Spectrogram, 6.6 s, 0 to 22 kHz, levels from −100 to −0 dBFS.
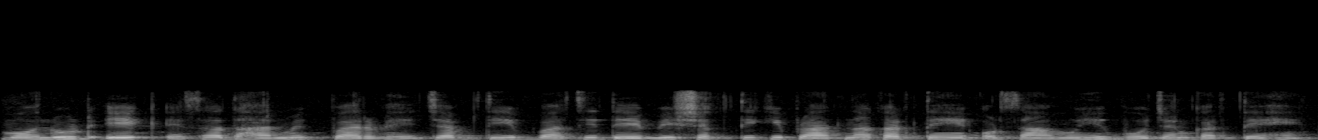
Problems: echo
